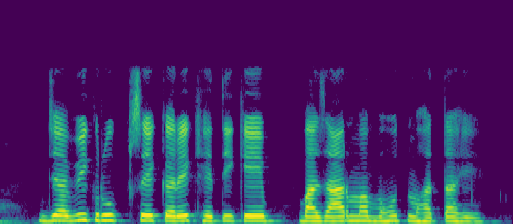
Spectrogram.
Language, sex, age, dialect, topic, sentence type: Chhattisgarhi, female, 25-30, Western/Budati/Khatahi, agriculture, statement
